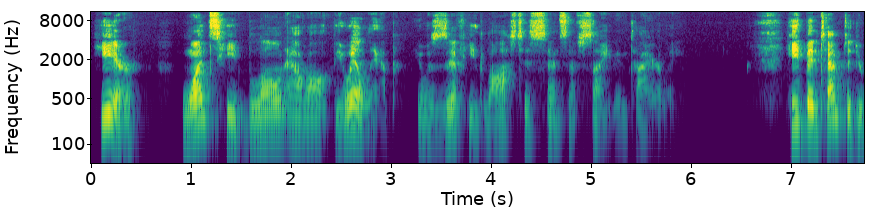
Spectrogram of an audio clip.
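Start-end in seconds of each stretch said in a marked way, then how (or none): none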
